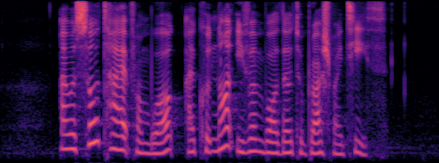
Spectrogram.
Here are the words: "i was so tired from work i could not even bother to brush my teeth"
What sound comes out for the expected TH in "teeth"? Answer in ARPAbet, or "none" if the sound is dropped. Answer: TH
